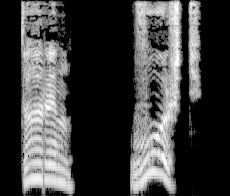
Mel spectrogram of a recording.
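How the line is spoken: Hesitant voice from crowd. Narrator (Russian): из толпы неуверенно прозвучало

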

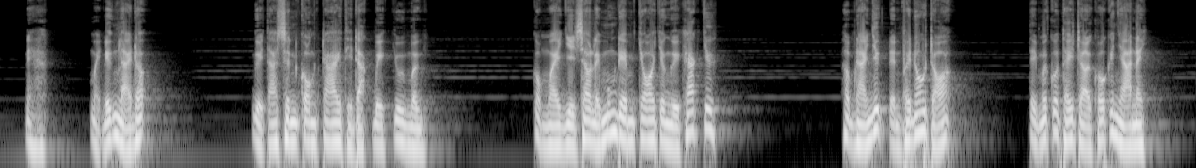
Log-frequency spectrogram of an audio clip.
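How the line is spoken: Shouting mother-in-law. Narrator (Vietnamese): Mẹ vợ la lên

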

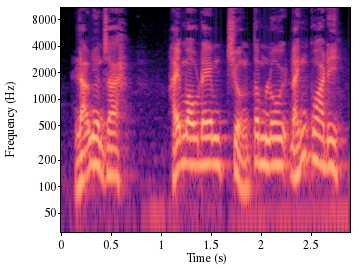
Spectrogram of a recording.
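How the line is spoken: Loud shout. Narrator (Vietnamese): Lâm Kiểu Thúc bèn quát lớn với cả bà lão

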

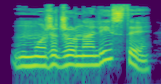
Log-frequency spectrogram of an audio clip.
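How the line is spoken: Uncertain suggestion. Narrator (Russian): неуверенно предположил он

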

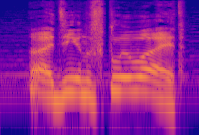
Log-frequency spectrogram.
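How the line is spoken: Shouted. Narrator (Russian): кричал Демьян капитану

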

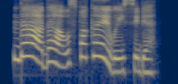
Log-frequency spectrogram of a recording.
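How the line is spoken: Snide, from behind. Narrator (Russian): ехидно отзывается Данка за моим плечом

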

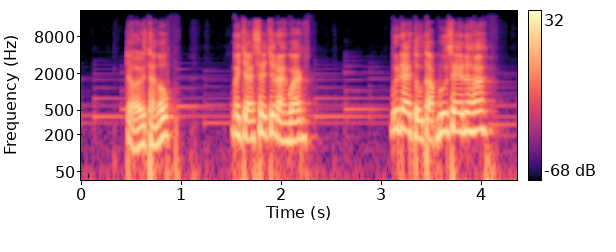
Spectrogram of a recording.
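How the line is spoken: Sudden cry. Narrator (Vietnamese): Cô bất ngờ la lên

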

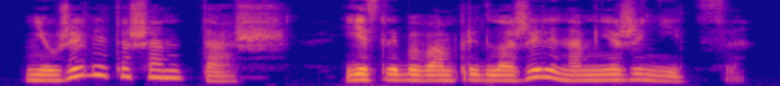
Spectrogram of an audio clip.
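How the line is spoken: Quiet question. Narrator (Russian): тихо спросила

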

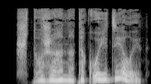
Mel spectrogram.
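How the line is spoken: Whispered question. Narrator (Russian): шепотом осведомилась Мариша

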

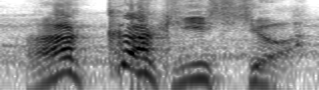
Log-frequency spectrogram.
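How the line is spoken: Triumphant growl. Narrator (Russian): победоносно прорычал доктор

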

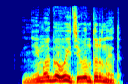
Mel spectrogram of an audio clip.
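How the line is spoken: Exclaiming. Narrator (Russian): воскликнул пассажир бизнес-класса

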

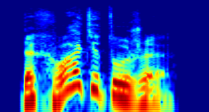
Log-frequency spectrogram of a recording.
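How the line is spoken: Irritated exclamation. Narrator (Russian): воскликнул Шеннон, раздраженно

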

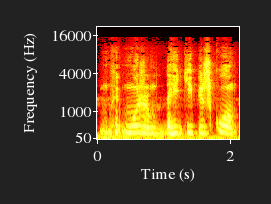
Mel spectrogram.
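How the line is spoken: Sobbing. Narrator (Russian): всхлипывал Джерри

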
